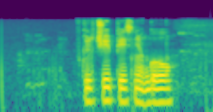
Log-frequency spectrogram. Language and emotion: Russian, neutral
